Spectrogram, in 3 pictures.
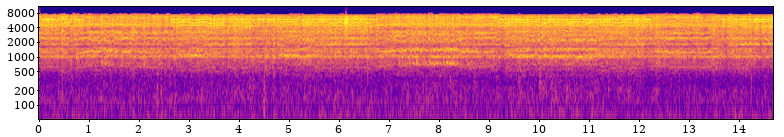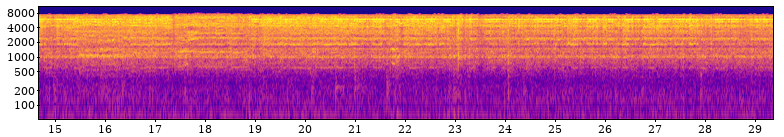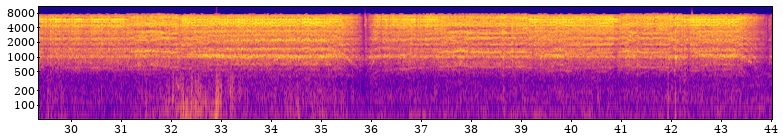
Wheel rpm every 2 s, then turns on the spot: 160, 160, 160, 160, 160, 160, 160, 160, 160, 160, 160, 160, 160, 160, 160, 160, 160, 140, 140, 160, 160, 120.
none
